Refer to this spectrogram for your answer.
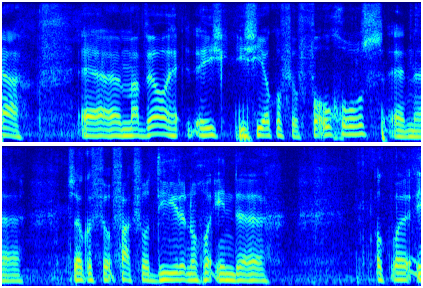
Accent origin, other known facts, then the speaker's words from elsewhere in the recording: Hoorn, North Holland, Netherlands; now in Zaanstreek, Netherlands; Ik kom van origine uit Horen. Nou, het is echt wel meer in Noord-Holland. Ik woon nu tegenwoordig in de Zaanstreek.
